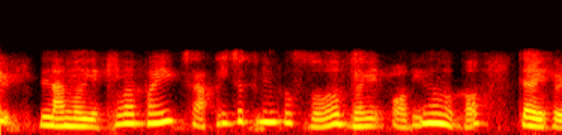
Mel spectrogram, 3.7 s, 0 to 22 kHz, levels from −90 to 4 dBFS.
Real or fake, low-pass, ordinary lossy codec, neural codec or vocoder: fake; 5.4 kHz; Opus, 16 kbps; codec, 16 kHz, 0.5 kbps, FreqCodec, larger model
